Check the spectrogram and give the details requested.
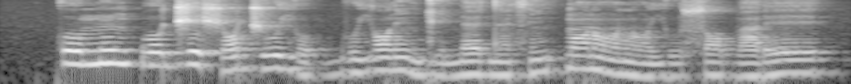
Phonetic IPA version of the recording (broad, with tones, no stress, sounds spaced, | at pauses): k o˦ m ũ˦ ɡ͡b o˦ d͡ʒ e˦˨ ʃ ɔ˨˦ d͡ʒ u˧ j o˨ ɡ͡b u˧ j ɔ˦ ɾ ĩ˦˨ ɡ i˨ n ɛ˧ d ɛ̃˨ s ĩ˨˦ k͡p ɔ̃˦ ɾ ɔ̃˦ l ɔ̃˧ j u˨ s ɔ˧ b a˧ ɾ e˦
